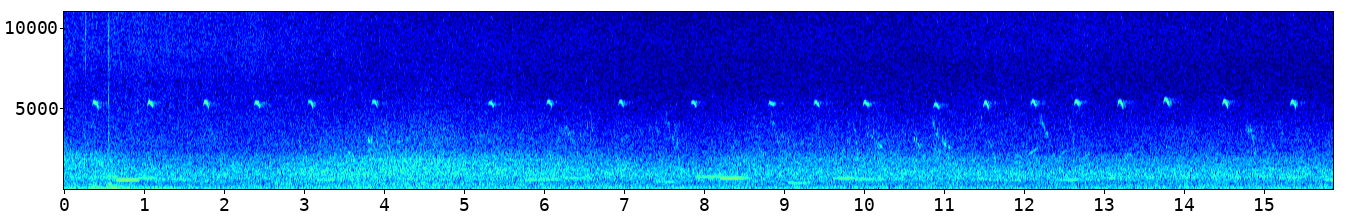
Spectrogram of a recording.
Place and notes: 雙鯉湖溼地, Jinning Township - Birds singing and Wind
Birds singing, Wind, Distance came the sound of music garbage truck
Zoom H2n MS+XY
金門縣 (Kinmen), 福建省, Mainland - Taiwan Border, 3 November, 08:06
